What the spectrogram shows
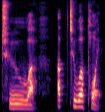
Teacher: So to ends with a back vowel, so we can add a slight w, that W sound in between there to link them together. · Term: intrusion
